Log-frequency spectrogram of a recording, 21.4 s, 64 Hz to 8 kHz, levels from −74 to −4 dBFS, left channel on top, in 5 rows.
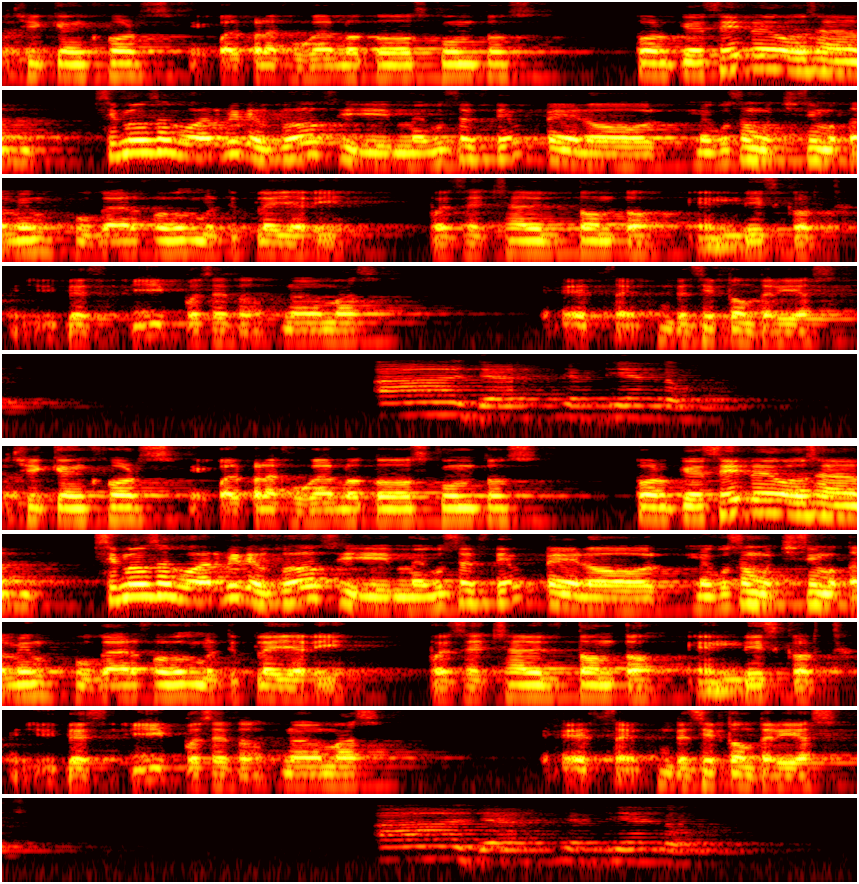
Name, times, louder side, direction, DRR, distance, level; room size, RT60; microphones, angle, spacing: voice 1, 0.0-2.7 3.2-4.5 4.8-10.3 10.7-14.7 15.6-17.0, right 2 dB, 40° right, 9 dB, 1.2 m, -22 dB
voice 2, 19.0-20.7, left 2 dB, 40° left, 7 dB, 6.1 m, -35 dB
26.5 x 22.5 x 9.3 m, 0.91 s
head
